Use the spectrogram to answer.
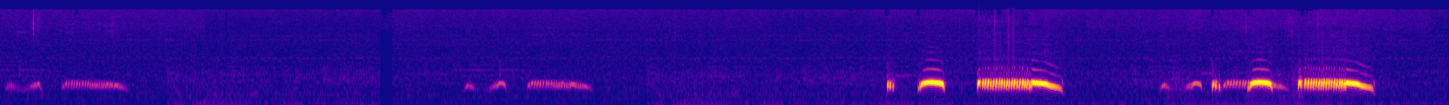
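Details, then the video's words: Spotted dove calling in a spurring coo style meant to stir decoy birds used in trapping into cooing fast: soft low coos, short paired notes leading into longer drawn coos with a dipping tail, in loose phrases separated by quiet pauses. "Tiếng cu gáy gọi thúc gù kích mồi tập bổi, kích bổi ức chế gáy nhanh"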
